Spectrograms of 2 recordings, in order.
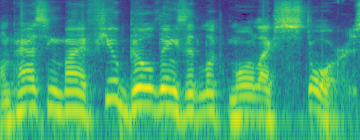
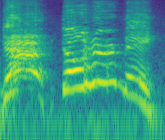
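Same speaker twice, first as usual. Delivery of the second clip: high, scared yelp; surprised yelp; slower than usual. Acted. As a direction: yelp in fright, arm up. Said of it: "He yelped in surprise".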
